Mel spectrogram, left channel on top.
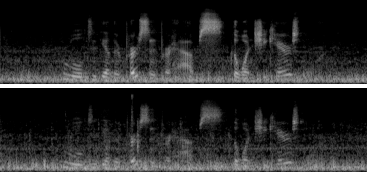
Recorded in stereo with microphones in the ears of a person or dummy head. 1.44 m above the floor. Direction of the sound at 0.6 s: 60° left (ahead or behind).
